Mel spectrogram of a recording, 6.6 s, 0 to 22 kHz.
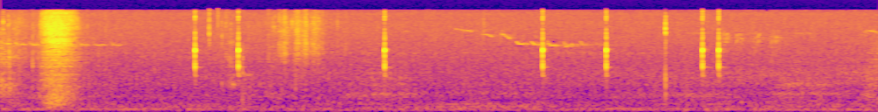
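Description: GQ GMC-300E Geiger counter pressed against rock, beeping once for each count at irregular intervals, about eight ticks in six seconds. The count rate is a little raised but still near background radiation. A short rustle comes near the start.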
